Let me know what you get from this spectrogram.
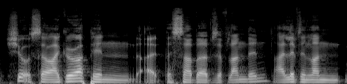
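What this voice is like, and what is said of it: British English accent. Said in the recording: “I'm guessing the accent might be in the UK or something”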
